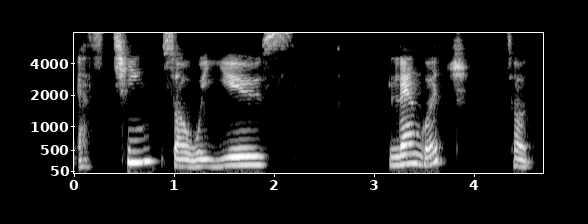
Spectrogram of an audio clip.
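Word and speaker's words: 青: green or young so but anyway this is pronounced as Ching so we use language so ching-ching is a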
